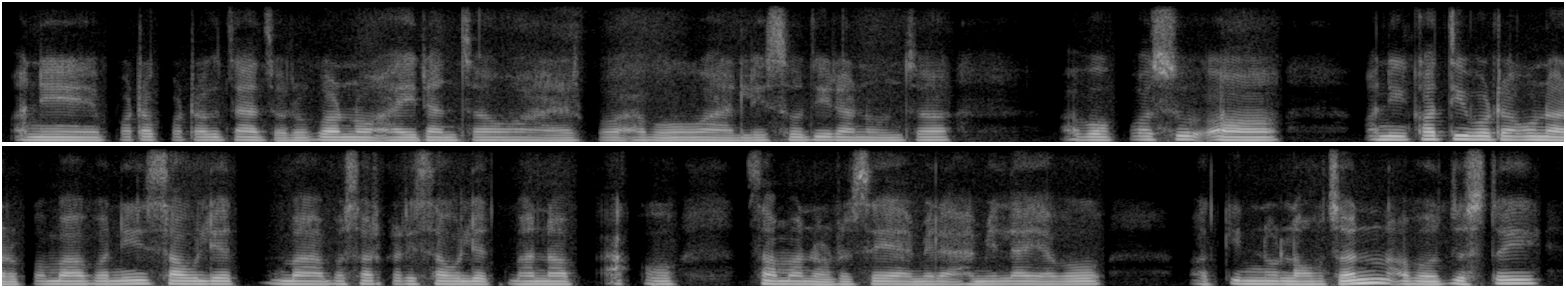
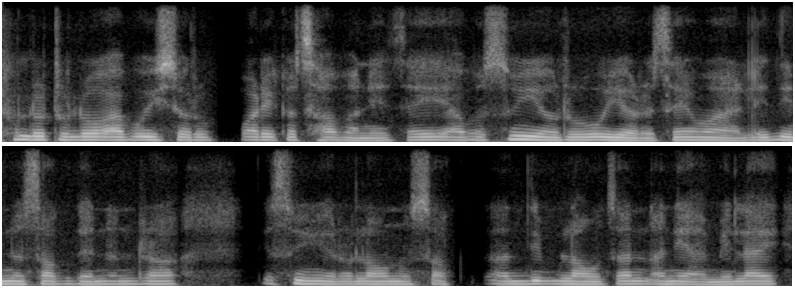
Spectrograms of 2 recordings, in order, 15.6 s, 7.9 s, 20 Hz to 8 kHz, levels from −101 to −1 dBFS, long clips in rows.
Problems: constant background noise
